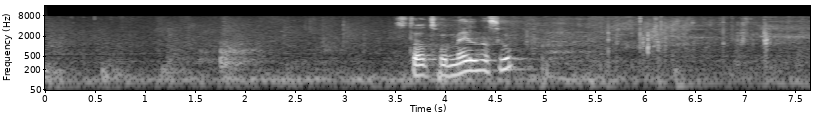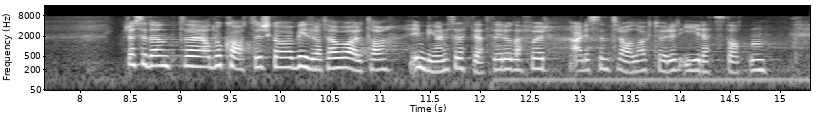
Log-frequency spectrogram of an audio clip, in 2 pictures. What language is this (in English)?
Norwegian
